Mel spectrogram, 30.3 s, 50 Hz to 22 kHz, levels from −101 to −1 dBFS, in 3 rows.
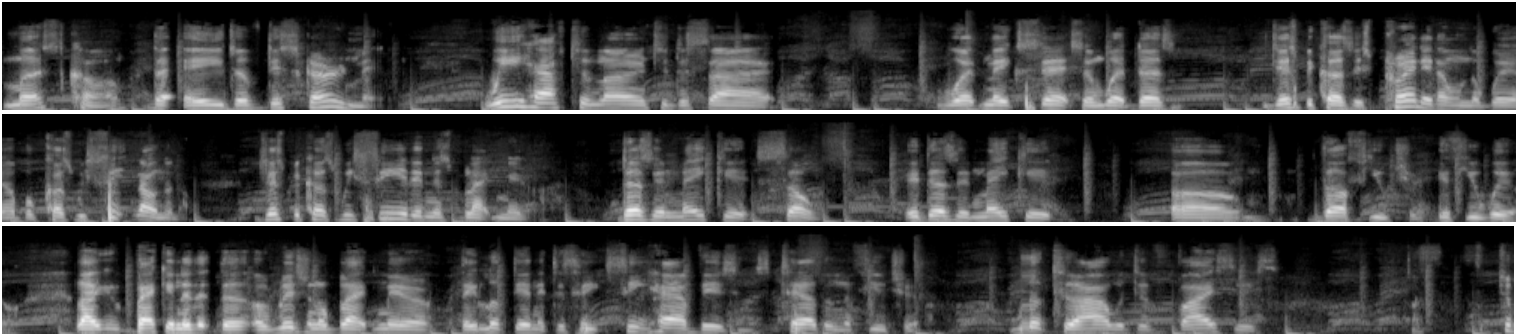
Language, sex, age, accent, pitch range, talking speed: English, male, 30-49, American, 135-190 Hz, 160 wpm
